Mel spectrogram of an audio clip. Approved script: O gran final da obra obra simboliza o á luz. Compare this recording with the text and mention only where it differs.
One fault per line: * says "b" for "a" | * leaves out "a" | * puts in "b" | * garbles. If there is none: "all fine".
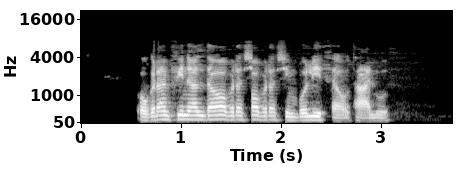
all fine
